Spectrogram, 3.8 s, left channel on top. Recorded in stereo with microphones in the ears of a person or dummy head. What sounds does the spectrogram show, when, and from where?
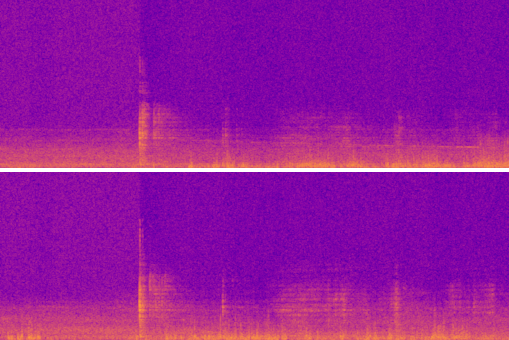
0.9 s keys jangling: 15° right (ahead or behind), 5 m; by 3.7 s 50° right (ahead or behind), 6 m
